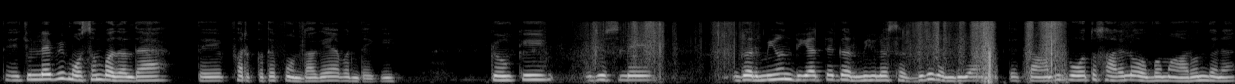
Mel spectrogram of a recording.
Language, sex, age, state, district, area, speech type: Dogri, female, 30-45, Jammu and Kashmir, Samba, urban, spontaneous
